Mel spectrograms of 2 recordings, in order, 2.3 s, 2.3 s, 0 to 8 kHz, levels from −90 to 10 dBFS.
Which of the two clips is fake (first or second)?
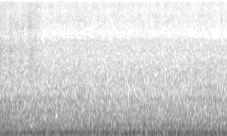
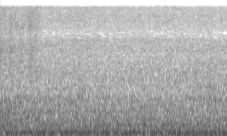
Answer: second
